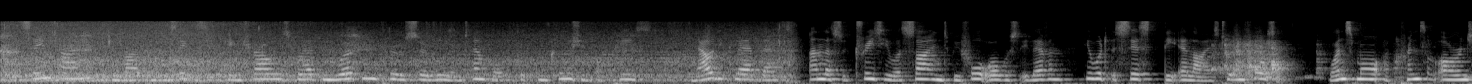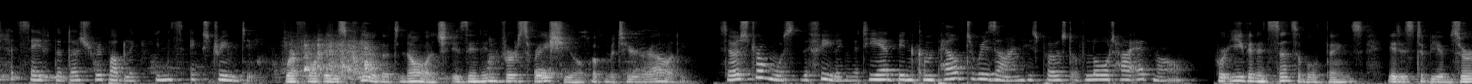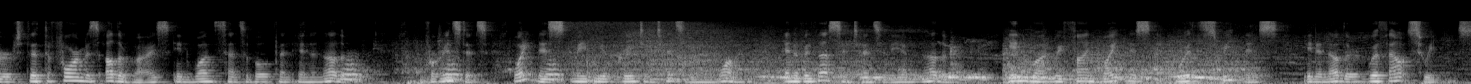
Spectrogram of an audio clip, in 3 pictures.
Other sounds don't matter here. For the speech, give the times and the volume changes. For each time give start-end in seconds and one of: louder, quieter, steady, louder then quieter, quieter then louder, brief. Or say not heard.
0.1-44.1 steady.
